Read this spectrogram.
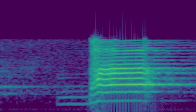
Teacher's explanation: مثال کے طور پر بھا یعنی با کے ساتھ ہا کی آواز نکالی جاتی ہے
